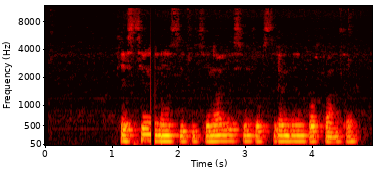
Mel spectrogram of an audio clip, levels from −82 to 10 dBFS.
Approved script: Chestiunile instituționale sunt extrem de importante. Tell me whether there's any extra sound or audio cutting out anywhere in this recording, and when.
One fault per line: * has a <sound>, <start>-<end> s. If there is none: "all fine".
* has a dropout, 1.6-1.6 s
